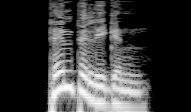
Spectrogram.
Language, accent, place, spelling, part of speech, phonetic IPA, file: German, Germany, Berlin, pimpeligen, adjective, [ˈpɪmpəlɪɡn̩], De-pimpeligen.ogg
- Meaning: inflection of pimpelig: 1. strong genitive masculine/neuter singular 2. weak/mixed genitive/dative all-gender singular 3. strong/weak/mixed accusative masculine singular 4. strong dative plural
